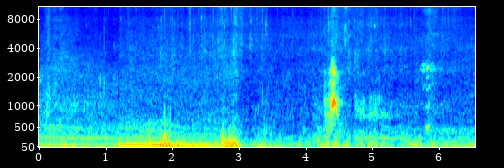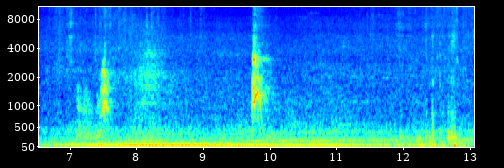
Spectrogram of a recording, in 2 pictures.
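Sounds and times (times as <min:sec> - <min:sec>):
low steady rumble: 0:00.0 - 0:13.0
dog barking: 0:04.3 - 0:04.6, 0:07.4 - 0:07.7, 0:09.7 - 0:10.1.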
